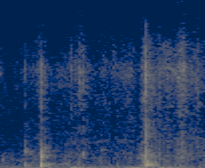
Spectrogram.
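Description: Cardboard camera box being opened by hand: flaps and lid handled, with a sharp tap about half a second in and another about a second and a half in.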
